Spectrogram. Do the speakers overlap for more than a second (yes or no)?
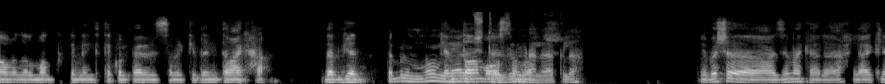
yes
